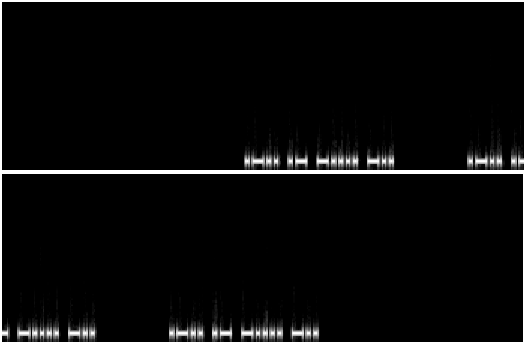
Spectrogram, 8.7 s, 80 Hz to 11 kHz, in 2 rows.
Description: Morse code, heard as a keyed tone, about 40 wpm, 700 Hz. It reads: LA6D LA6D LA6D
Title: DXCC-100 Call Signs - 4 Characters - Repeated 3x - 40wpm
